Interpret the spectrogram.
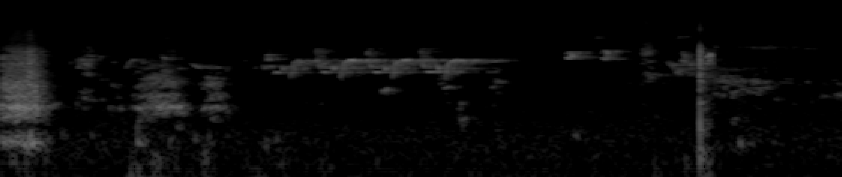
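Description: Faint bird song: a quick run of short high chirps about two seconds in, with a higher note after it. Soft rustling of felt carpet underlayment being handled in a flower pot comes in the first second, and a single sharp click sounds near the end.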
